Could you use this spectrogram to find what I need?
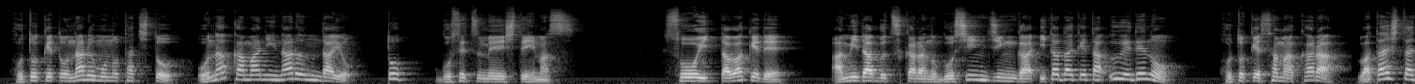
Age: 40-59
